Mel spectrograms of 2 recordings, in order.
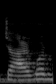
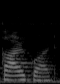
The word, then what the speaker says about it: Charcot: इसको ना मैं चारकॉट पढ़ती हूँ फॉर द स्पेलिंग, क्योंकि इसका जो स्पेलिंग है ना वो है CHARCOT, तो इसको याद रखने के लिए मैं इसको एज प्रोनाउंसिएशन इसकी चारकॉट पढ़ती हूँ, लेकिन ये है कारकॉट, ठीक है।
